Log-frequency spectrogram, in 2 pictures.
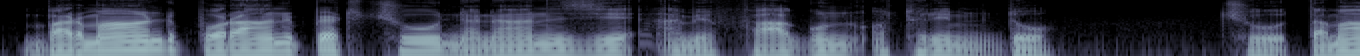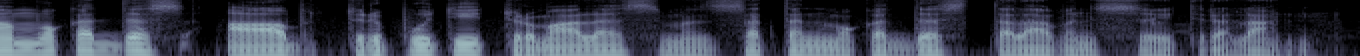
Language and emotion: Kashmiri, neutral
